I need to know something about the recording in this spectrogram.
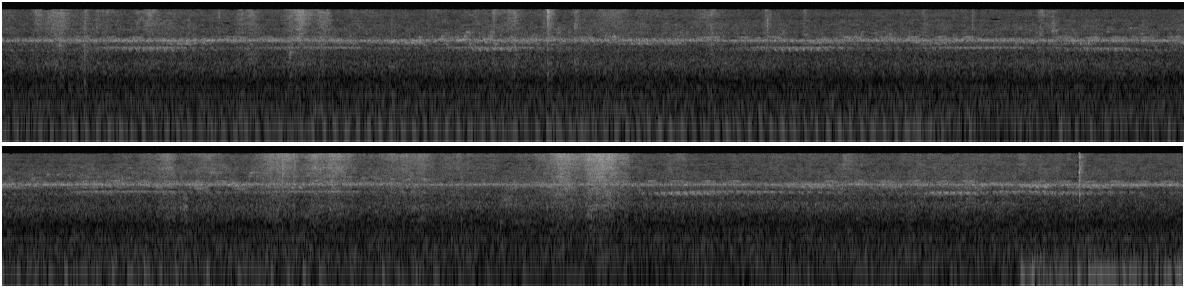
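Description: Leaves rustle and snap as greens are picked by hand.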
